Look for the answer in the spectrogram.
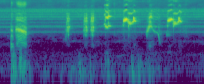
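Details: Singing myna giving a harsh squawk followed by a series of short squeaky, warbling whistles and chirps about once every half second, over a steady faint electronic hum.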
